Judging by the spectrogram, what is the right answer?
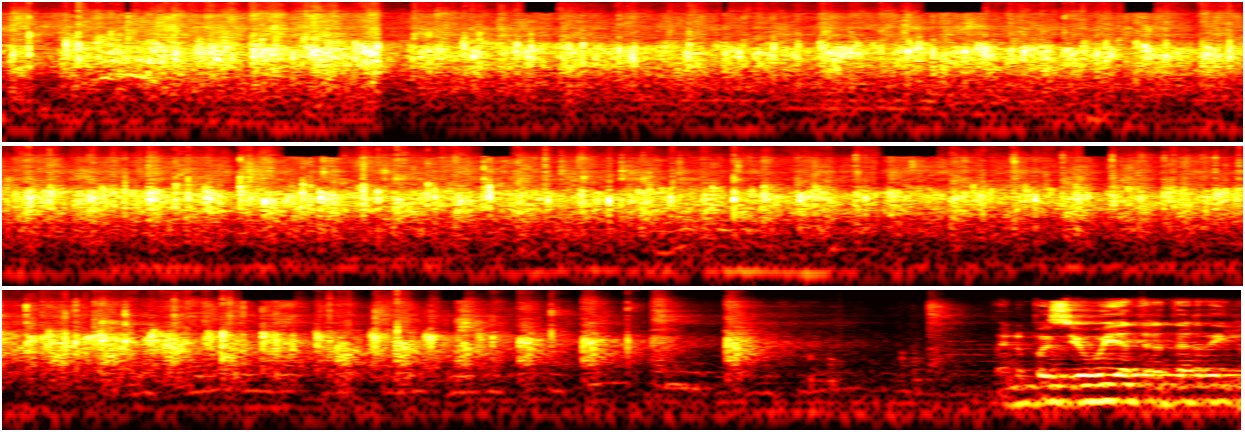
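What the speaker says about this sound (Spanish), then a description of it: "Fuerte aplauso, por favor." Loud, sustained applause fills a room after texts are read aloud at a museum night event. The clapping stays dense for over fifteen seconds, then thins, and a voice and tonal sound come in at the very end.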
